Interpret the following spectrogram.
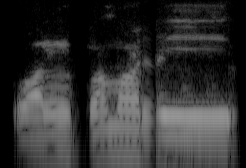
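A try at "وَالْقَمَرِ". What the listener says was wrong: রি বলে টান দিচ্ছেন কেন?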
